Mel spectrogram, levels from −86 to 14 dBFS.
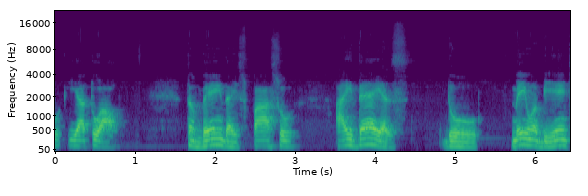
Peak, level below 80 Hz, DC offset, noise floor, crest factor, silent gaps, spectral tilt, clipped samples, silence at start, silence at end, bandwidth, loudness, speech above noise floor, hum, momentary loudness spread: -4 dBFS; -56 dBFS; under 0.1%; -52 dBFS; 14 dB; none; -8.5 dB/octave; under 0.1%; 0 s; 0 s; 7.2 kHz; -17 LUFS; 35 dB; none; 10 LU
